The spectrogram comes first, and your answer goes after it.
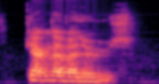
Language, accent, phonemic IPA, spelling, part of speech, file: French, Canada, /kaʁ.na.va.løz/, carnavaleuse, noun, LL-Q150 (fra)-carnavaleuse.wav
- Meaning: female equivalent of carnavaleux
